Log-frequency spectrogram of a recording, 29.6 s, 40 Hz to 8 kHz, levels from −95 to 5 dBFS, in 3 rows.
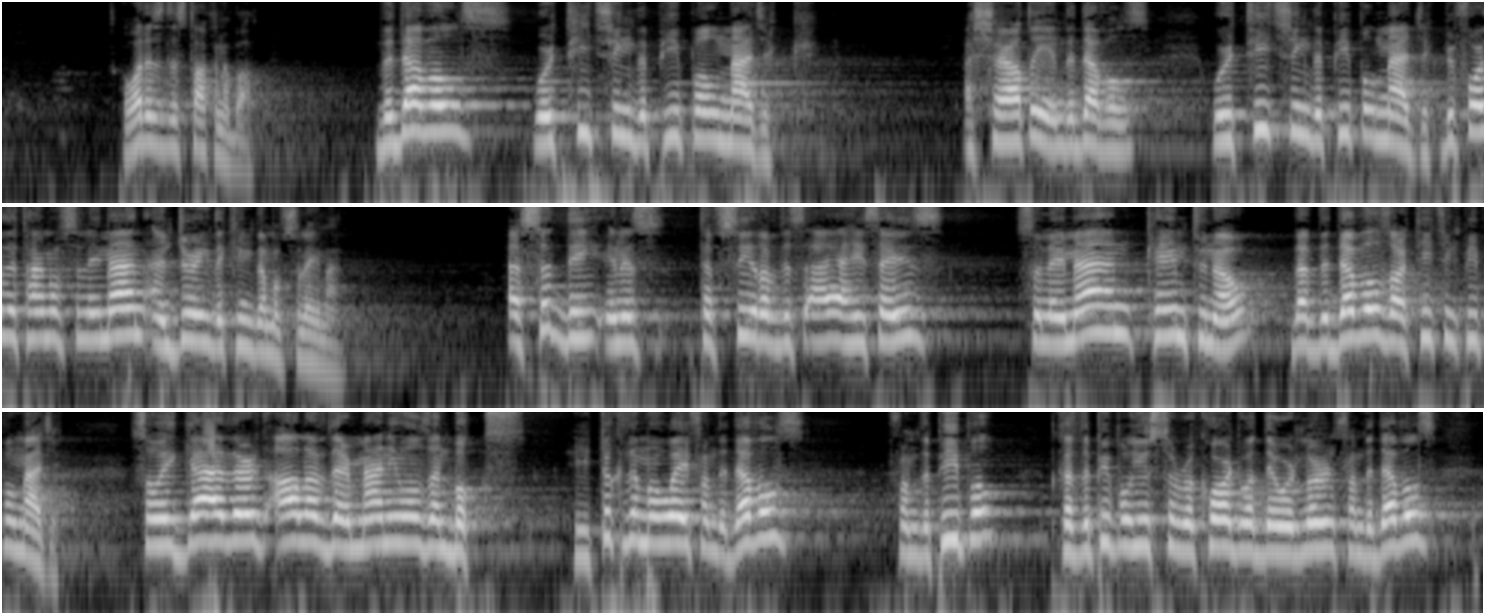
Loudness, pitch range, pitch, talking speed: -19 LUFS, 210-260 Hz, 235 Hz, 170 wpm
